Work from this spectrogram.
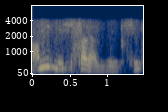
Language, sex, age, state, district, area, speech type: Bengali, female, 18-30, West Bengal, Howrah, urban, conversation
